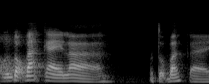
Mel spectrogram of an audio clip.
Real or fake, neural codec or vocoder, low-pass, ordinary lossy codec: fake; codec, 24 kHz, 0.9 kbps, DualCodec; 7.2 kHz; none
